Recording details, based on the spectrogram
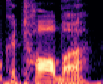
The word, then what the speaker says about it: catalpa: And I would say when I was growing up, people would kind of say it catalpa, that you wouldn't hear the L. It's hard to pronounce the L. So catalpa, and now it's become catalba, which sounds like the Indian tribe in North Carolina.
